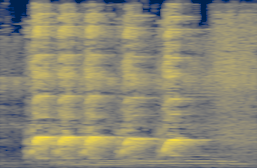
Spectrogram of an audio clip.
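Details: Asian fairy-bluebird in lively song that reportedly stirs up green leafbirds, giving five bright, slightly slurred whistled notes in rapid succession, the last one louder and sweeping.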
